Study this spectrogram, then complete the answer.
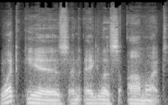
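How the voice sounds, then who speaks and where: Fairly low in pitch, a man talks in an American accent. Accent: American, barely any Aussie. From United States. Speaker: live streamer. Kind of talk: casual live stream chat.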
